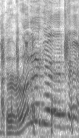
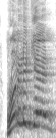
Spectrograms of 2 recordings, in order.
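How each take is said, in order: First: High laughing repeat; cracking up mid-phrase. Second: Laughing high, cracking up; giggling through the words. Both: Real, not acted. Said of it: "You already, run it again".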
